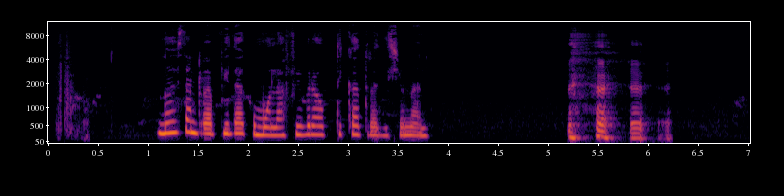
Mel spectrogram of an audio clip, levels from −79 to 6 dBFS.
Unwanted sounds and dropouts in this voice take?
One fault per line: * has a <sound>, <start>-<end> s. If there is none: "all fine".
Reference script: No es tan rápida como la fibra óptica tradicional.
* has a laugh, 5.2-6.3 s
